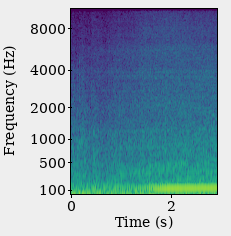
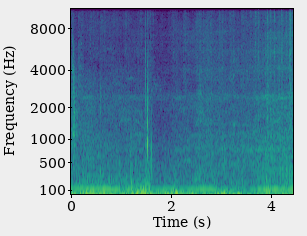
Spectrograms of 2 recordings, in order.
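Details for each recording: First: Holden HK V8 on the road after fitting a second-hand exhaust manifold gasket: deep even drone building smoothly under throttle with no puffing or ticking from the manifold; much quieter and healthy. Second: Holden HK petrol engine idling smoothly with a fast, light ticking puff on top from an exhaust manifold leak, before that leak was fixed.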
